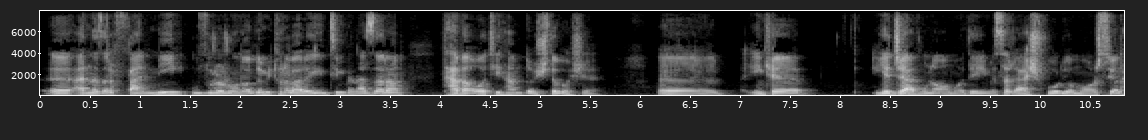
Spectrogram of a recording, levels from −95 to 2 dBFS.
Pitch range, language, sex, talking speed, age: 120-140 Hz, Persian, male, 140 wpm, 30-49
